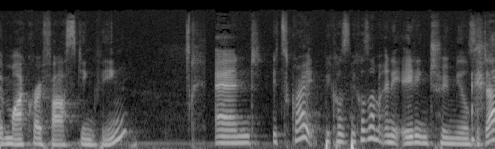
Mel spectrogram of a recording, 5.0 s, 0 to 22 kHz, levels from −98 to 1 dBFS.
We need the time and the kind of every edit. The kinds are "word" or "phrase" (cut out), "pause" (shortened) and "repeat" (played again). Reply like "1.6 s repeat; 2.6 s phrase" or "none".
2.0 s pause; 3.5 s word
